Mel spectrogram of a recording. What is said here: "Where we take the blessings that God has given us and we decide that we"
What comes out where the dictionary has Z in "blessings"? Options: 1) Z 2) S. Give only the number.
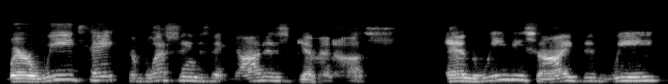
1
